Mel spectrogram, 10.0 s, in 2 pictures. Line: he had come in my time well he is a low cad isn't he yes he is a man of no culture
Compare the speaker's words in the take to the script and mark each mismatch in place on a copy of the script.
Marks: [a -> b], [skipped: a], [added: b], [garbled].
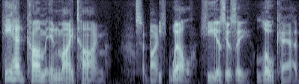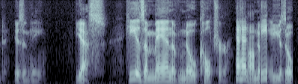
he had come in my time [garbled] well he is [added: is] a low cad isn't he yes he is a man of no culture [garbled]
